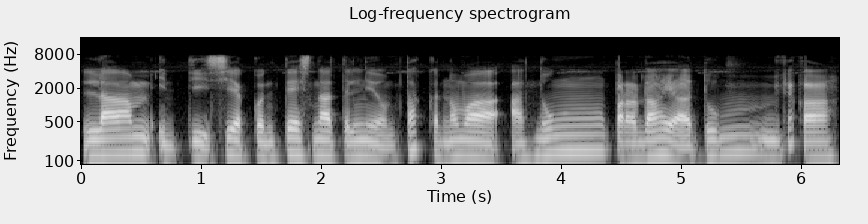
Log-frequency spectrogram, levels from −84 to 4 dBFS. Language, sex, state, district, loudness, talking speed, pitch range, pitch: Mizo, male, Mizoram, Aizawl, -17 LUFS, 180 wpm, 105-125 Hz, 115 Hz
